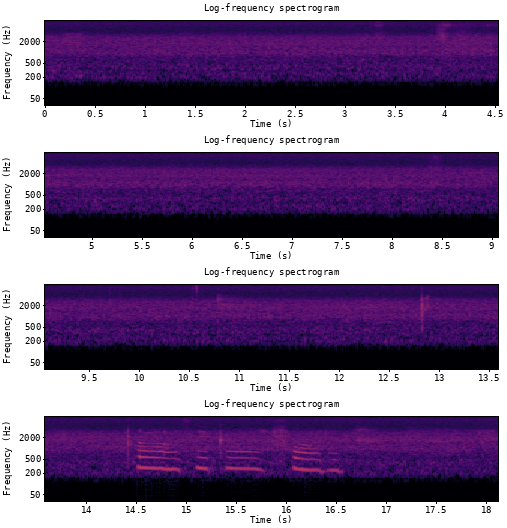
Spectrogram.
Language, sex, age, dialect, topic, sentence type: Maithili, female, 36-40, Bajjika, banking, statement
